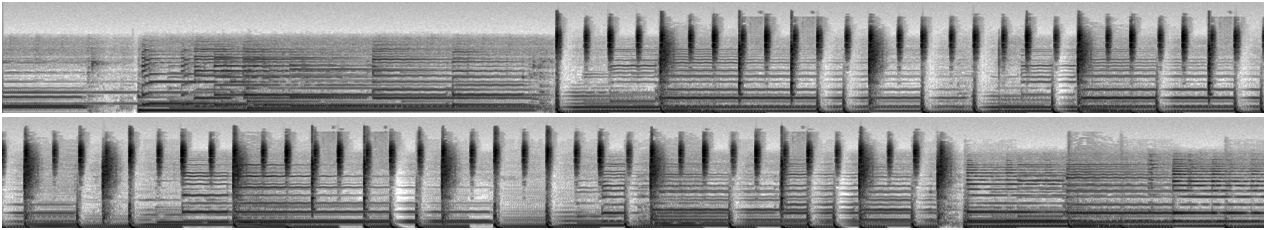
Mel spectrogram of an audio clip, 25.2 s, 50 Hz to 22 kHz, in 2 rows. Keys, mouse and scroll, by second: 3.0 ctrl+z, 5.8 ctrl+c, 6.6 ctrl+f, 17.7 ctrl+z, 18.9 ctrl+z.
